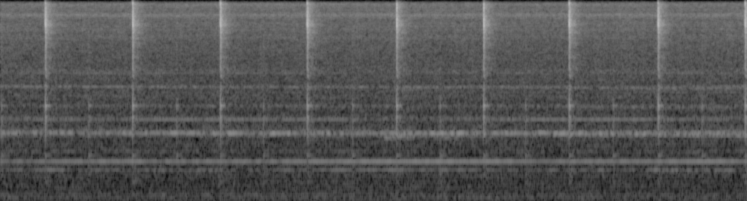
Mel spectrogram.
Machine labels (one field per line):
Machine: valve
